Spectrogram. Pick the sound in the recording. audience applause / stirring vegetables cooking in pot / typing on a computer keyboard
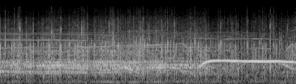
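audience applause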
